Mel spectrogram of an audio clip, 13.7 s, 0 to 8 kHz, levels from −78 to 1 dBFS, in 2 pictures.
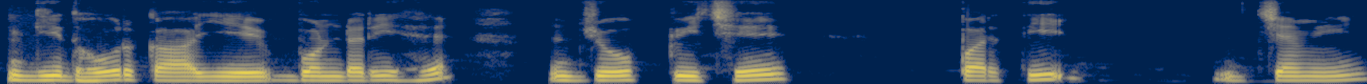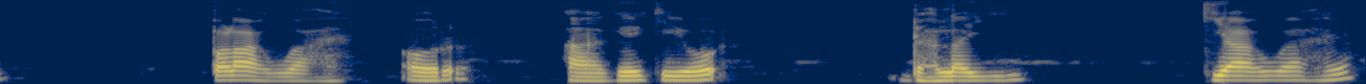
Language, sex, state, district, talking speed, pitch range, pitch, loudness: Hindi, male, Bihar, Jamui, 90 wpm, 145-185 Hz, 155 Hz, -15 LUFS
